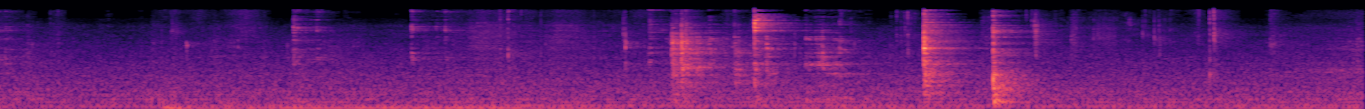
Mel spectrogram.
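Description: Metal forks clinking and scraping on plates while eating, with a few sharp clinks in the second half.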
